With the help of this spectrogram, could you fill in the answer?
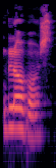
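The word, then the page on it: globos: Spanish (Spain)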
